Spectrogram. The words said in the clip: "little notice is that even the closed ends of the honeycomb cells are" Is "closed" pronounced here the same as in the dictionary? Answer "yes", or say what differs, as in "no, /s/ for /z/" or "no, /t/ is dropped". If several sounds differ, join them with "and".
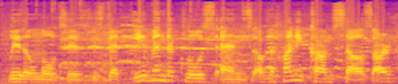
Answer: no, /d/ is dropped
